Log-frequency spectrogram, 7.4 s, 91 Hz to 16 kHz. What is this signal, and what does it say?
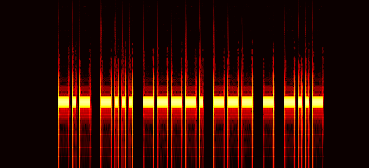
Morse code, heard as a keyed tone, about 17 wpm, 700 Hz. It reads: KB9OTX
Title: USA Call Signs Repeated 2x 17wpm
